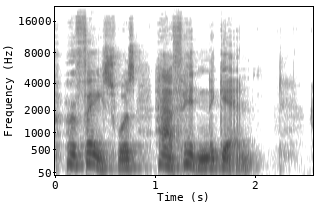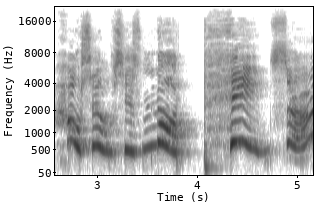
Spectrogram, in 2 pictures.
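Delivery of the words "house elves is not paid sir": very high, slow horrified squeak; Winky's muffled squeak. A narrator's reading. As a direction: squeak it slowly, scandalised, as a tiny elf. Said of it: "she said in a muffled squeak".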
